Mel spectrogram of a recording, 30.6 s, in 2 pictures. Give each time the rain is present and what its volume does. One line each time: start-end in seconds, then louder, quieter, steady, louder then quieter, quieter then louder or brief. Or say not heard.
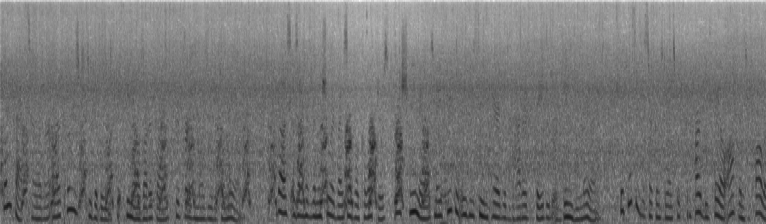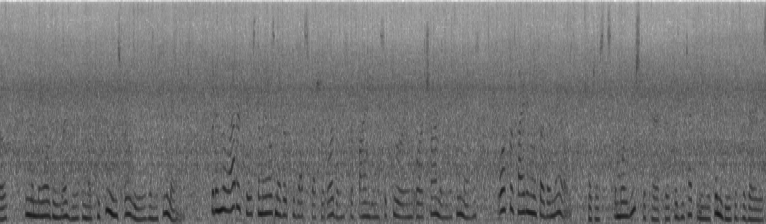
0.0-30.6 steady.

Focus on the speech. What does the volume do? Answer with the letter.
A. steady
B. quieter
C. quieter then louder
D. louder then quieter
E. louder
A.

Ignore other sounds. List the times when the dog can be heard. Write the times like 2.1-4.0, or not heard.
0.0-9.0.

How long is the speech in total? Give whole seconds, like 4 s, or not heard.
30 s.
